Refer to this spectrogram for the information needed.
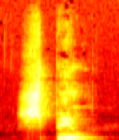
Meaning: inflection of spelen: 1. first-person singular present indicative 2. second-person singular present indicative 3. imperative
- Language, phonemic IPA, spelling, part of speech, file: Dutch, /speːl/, speel, verb, Nl-speel.ogg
